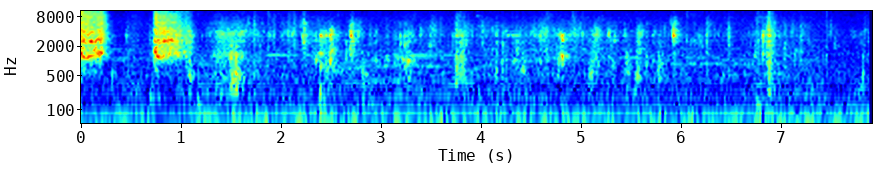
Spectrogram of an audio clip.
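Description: A young woman chews and slurps food noisily close to a microphone.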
